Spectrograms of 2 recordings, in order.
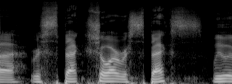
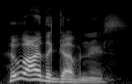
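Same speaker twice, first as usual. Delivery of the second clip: usual speaking voice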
